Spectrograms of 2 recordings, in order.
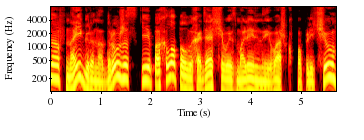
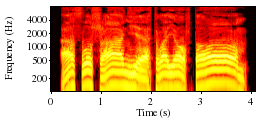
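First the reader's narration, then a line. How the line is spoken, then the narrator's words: Nasal singsong. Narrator (Russian): Гнусаво, нараспев, начал Евсей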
